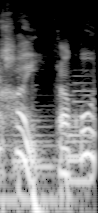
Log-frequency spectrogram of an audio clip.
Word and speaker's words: 快: 그다음에 쾌라는 소리로 읽을 때는이 아이를 카이라고 읽습니다.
